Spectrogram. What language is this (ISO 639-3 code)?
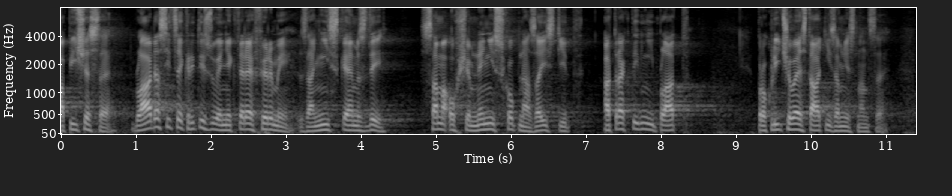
ces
